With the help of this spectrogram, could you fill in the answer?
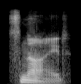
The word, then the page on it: snide: British English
